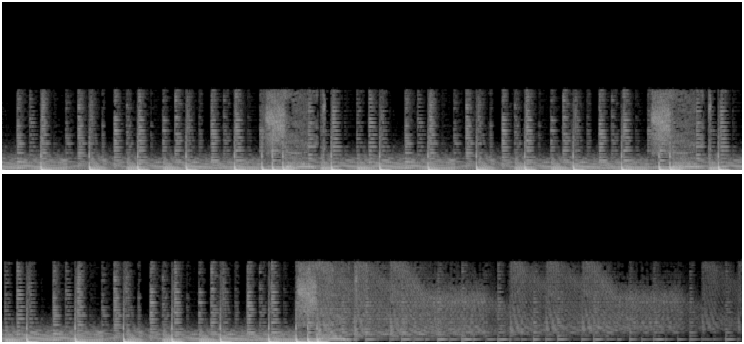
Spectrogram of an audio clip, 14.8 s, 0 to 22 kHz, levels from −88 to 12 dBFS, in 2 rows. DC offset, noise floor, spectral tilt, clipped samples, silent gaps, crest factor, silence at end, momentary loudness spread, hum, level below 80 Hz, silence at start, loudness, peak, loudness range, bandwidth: under 0.1%; -42 dBFS; -5.5 dB/octave; under 0.1%; none; 18 dB; 0 s; 17 LU; none; -26 dBFS; 0 s; -21 LUFS; -4 dBFS; 10 LU; 11 kHz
